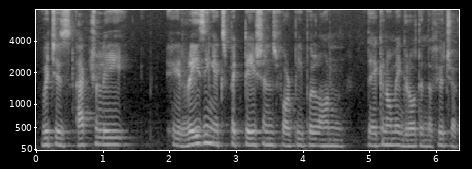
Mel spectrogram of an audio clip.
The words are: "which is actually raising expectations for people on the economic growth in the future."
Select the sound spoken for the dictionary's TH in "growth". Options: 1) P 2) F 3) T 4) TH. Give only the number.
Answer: 3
